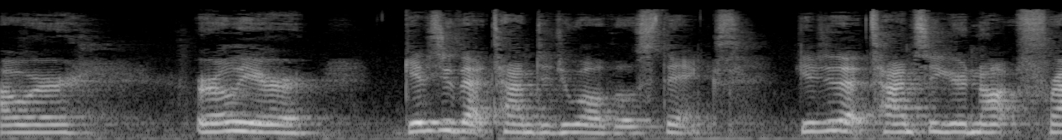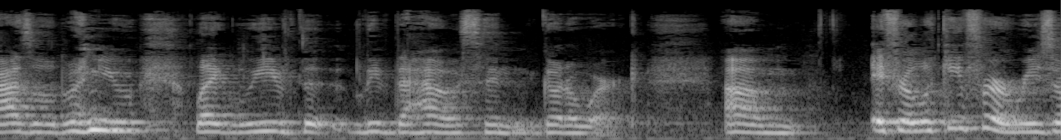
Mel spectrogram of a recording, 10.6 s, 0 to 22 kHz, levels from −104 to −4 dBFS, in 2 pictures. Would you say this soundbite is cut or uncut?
uncut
